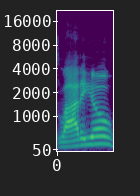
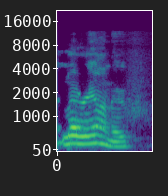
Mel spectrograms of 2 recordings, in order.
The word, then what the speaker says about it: Laureano: I know there's a lot of people who kind of look and say, I believe his son's name is Lario, or how do you pronounce it? Laureano.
